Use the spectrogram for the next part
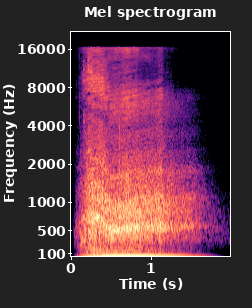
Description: minecraft / sounds / mob / wither / idle4.ogg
